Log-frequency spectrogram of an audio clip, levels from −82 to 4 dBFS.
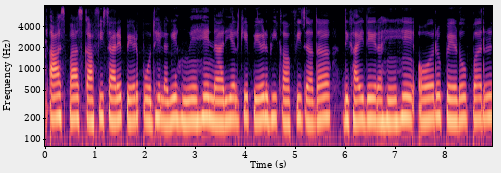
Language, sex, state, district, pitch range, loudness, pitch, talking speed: Hindi, female, Bihar, Patna, 185-200 Hz, -12 LUFS, 195 Hz, 145 wpm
